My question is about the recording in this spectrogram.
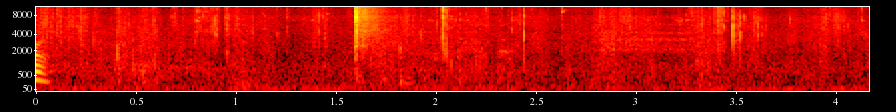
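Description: Footsteps on thin snow over dry leaves: a few soft steps and scattered clicks, one sharper click about one and a half seconds in.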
